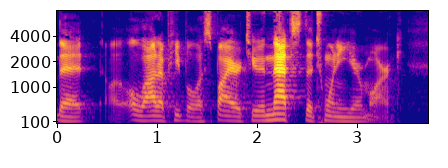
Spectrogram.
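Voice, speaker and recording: A man has a normal speaking voice at medium pitch. He talks at a fairly quick pace. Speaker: army veteran. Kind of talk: casual chat.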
